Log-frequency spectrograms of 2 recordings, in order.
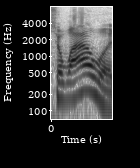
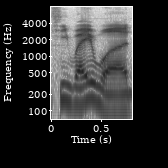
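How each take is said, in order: First: The word ends with a 'wow' sound. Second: The word ends with a short 'wa' sound. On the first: The speaker calls it right. "That's like wow, dude" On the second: The speaker calls it wrong. "I do not say Chiwewa, dude. That's not right"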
